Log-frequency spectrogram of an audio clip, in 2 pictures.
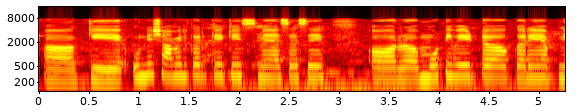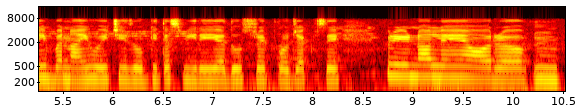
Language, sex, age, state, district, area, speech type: Urdu, female, 18-30, Uttar Pradesh, Muzaffarnagar, rural, spontaneous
